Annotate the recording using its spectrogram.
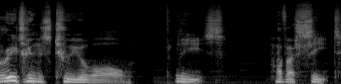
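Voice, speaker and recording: Very slowly, a man speaks in a put-on character voice. His pitch is medium with ordinary variation, and faint music plays behind him. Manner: slow, deliberate, calm.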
